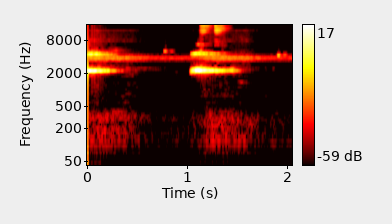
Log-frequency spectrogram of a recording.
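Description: A short, thin, high whistle-like tone about a second in, lasting about half a second.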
